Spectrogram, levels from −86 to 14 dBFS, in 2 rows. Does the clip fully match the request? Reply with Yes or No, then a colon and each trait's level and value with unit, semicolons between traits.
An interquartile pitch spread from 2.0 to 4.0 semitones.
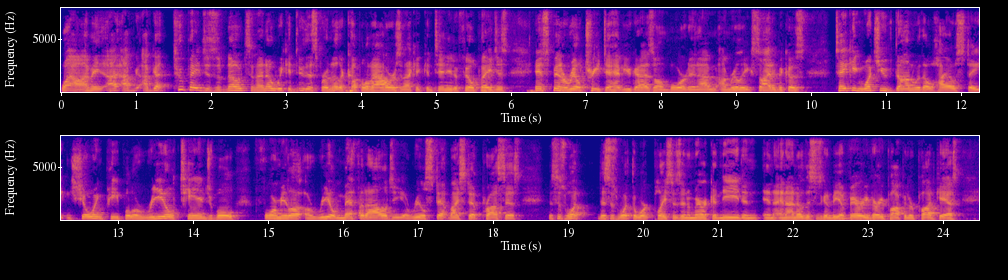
Yes: average, 2.9 semitones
